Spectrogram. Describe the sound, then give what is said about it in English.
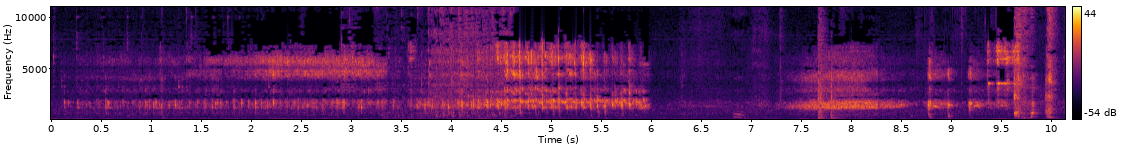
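Steady watery bubbling runs for several seconds as someone draws cannabis through a bong, then stops and gives way to a few harsh, loud coughs near the end. “Nice rip.”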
